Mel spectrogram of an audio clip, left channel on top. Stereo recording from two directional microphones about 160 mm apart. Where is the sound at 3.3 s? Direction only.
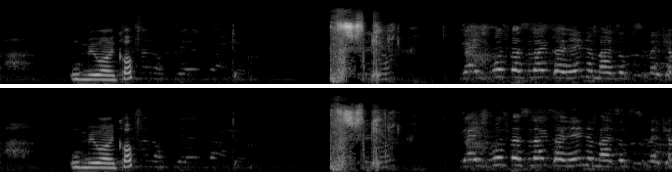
5° right (ahead or behind).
